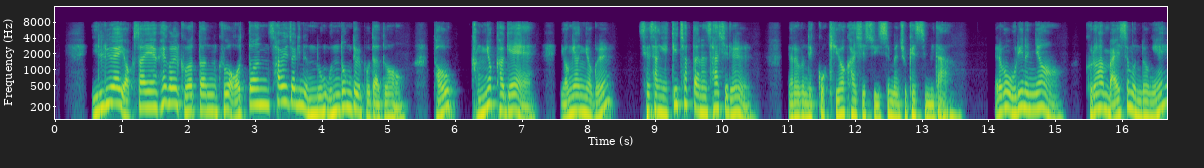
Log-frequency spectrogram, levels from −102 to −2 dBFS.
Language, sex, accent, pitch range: Korean, male, native, 125-185 Hz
